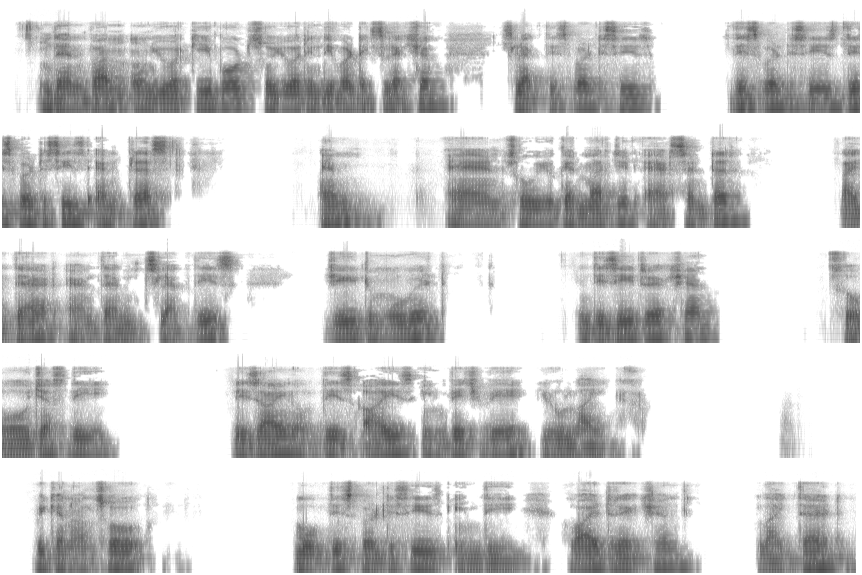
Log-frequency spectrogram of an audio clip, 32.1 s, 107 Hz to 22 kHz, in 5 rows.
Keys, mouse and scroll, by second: 1.3-1.9 scroll up 2, 1.9-4.4 scroll down 1, 5.3 1, 6.8 click, 9.0 shift+click, 9.9 shift+click, 12.4 m, 16.8 click, 19.0 g, 25.6-26.5 scroll down 2, 29.9-30.5 scroll up 1, 30.5 click, 32.0 g.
